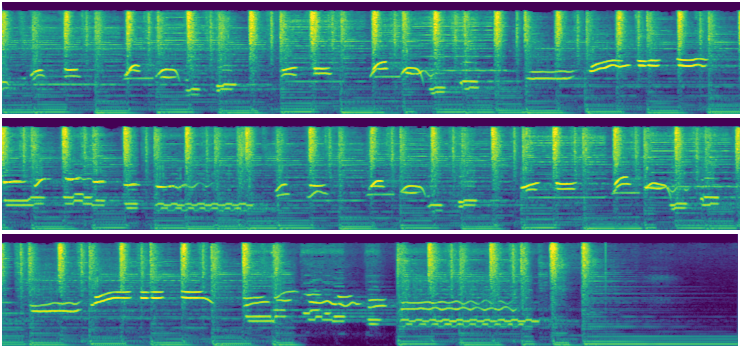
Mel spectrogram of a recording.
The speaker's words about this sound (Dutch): Nu fluiten ze samen en ieder die het hoort, die zegt nooit voordien heb ik dat gehoord. Luister maar.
